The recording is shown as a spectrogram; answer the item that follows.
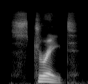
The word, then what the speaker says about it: straight: Straight like the number eight.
